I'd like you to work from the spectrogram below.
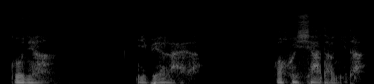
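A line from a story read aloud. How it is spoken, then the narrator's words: Soft voice. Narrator (Chinese): 他轻声说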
